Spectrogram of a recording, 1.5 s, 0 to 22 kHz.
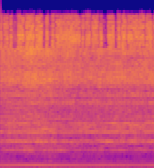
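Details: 2014 Honda Civic, one rear wheel jacked up and turned by hand: steady single-pitch high squeak from the rear brake, heard mostly when turning in reverse, little going forward; cause not yet found.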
